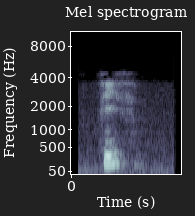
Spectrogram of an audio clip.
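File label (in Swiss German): "pfiff", Haut Rhin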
